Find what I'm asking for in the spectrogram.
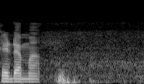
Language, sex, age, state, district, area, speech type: Telugu, male, 18-30, Telangana, Nalgonda, urban, read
